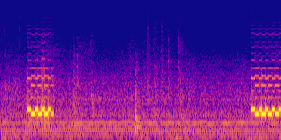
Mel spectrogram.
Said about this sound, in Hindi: उठो जाकर फोन सुनो।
